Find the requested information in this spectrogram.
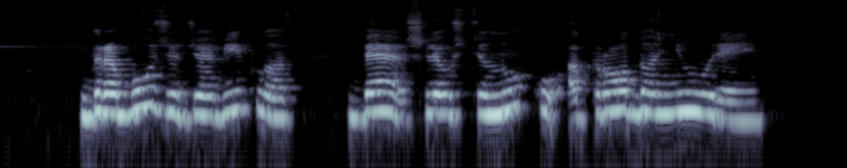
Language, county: Lithuanian, Panevėžys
